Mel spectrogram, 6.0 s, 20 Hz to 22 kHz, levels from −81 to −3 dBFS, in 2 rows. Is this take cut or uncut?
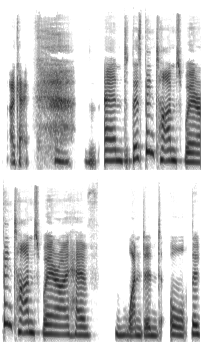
cut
